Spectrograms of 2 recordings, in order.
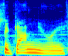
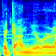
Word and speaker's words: Veganuary: how do you say this? – Veganuary. – Veganuary. – I think that's which how you say it.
